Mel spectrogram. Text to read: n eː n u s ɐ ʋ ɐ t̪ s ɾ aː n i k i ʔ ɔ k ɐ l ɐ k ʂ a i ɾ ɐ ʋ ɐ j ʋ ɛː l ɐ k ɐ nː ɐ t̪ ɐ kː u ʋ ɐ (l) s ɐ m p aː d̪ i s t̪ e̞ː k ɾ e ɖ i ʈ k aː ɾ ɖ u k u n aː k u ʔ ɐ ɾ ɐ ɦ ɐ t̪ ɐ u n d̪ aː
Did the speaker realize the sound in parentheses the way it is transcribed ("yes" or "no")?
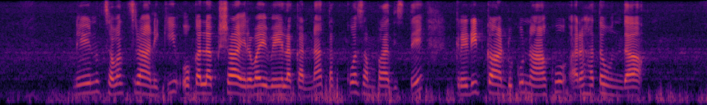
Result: no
